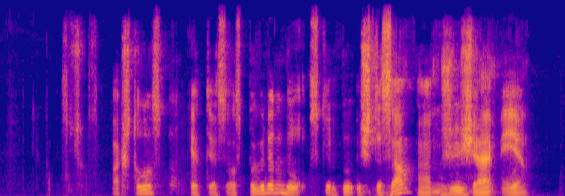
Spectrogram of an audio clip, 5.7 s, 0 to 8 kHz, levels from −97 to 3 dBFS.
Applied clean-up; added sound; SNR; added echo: neural mask model DeepFilterNet 3.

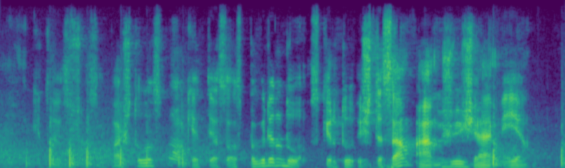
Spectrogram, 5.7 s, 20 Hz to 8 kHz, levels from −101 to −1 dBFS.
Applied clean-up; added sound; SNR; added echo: none; Fireworks; 9 dB; none.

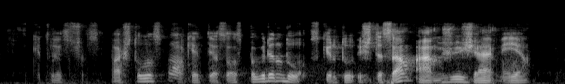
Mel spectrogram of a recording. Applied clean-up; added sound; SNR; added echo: neural separator model SepFormer DNS4.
